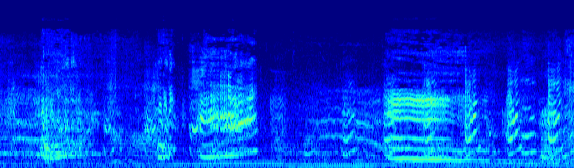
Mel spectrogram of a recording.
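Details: Sea lions giving loud, drawn-out roaring bellows and shorter barks, with several animals overlapping and a low steady hum underneath.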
